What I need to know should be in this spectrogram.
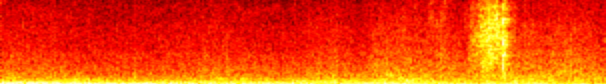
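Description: A waterfall rushes and roars nearby.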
